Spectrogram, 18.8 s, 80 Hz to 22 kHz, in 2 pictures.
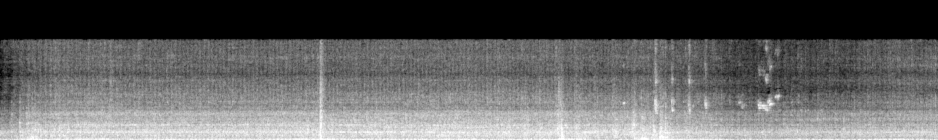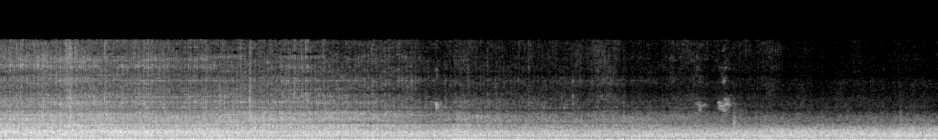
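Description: Polaris Ranger 500 fuel-injected utility vehicle's engine running steadily under load as it tows a wheeled mobile home, with a couple of brief knocks in the first third. It grows gradually fainter over the second half.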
